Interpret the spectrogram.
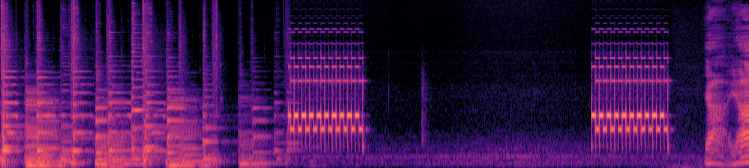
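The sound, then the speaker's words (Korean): A telephone rings twice and nobody answers it, each burst a loud, bright electronic trill lasting about a second, separated by a quiet pause. Voices are heard before the first ring and after the second. “야, 왜 아무도 전화를 안 받냐?”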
